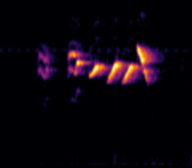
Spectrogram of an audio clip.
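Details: Yellow-bellied seedeater in tui-tui song: a buzzy first note, a brief pause, then a series of high, sharply slurred whistles that grow louder and climb to a bright closing pair. A faint click and a low hum sound behind.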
